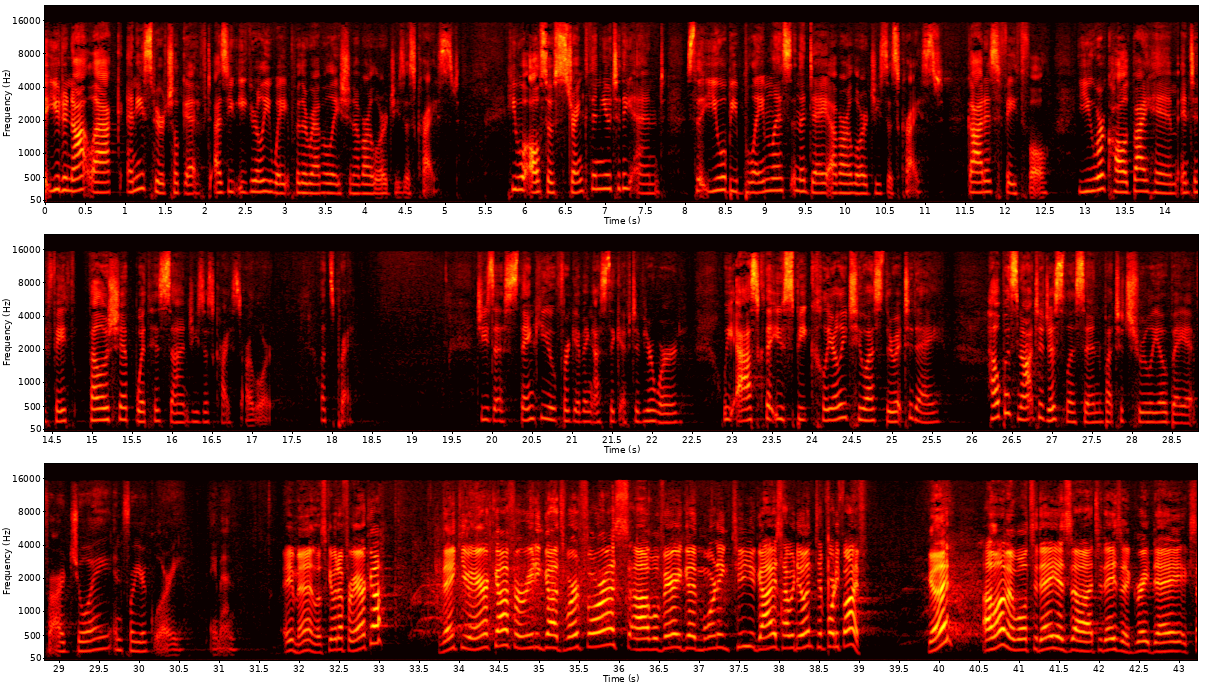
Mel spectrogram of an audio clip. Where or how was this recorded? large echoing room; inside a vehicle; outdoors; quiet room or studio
large echoing room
